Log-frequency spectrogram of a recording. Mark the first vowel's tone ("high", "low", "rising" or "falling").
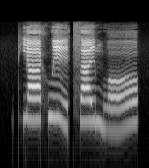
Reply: high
